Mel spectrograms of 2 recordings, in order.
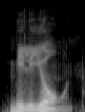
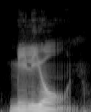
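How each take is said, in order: The two takes are said the same way.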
